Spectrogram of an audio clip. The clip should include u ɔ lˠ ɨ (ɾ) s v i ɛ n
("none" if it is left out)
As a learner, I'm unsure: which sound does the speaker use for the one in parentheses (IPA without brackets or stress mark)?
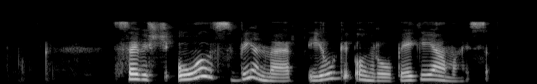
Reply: none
